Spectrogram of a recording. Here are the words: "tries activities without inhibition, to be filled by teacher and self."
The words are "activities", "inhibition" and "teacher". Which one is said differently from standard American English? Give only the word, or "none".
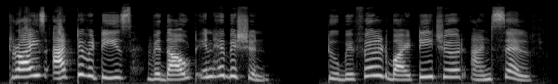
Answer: none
